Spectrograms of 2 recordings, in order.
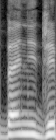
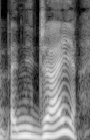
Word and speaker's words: Banijay: voilà euh on s'appelle banij ça se prononce banij pas Banijay et on va devenir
